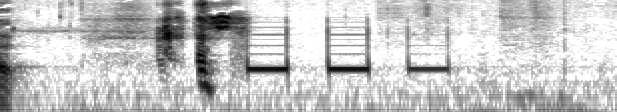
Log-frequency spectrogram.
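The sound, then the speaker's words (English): A click on the line, then three short, evenly spaced electronic beeps, a phone's call-ended tone, sounding fairly clear over faint background noise. “That wasn't even like that was a real hang up.”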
